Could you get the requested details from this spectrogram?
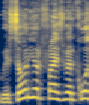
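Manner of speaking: normal talking voice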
